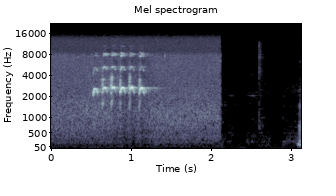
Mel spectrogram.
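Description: A Whimbrel gives its rapid titter: about six clear, even-pitched whistled notes in under a second, over a steady hiss, with a voice starting at the end.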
